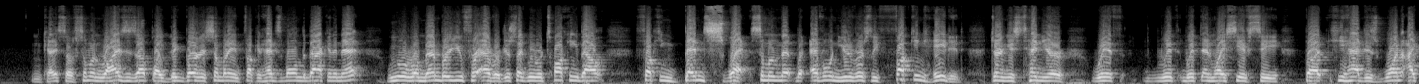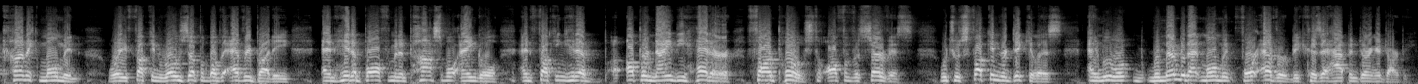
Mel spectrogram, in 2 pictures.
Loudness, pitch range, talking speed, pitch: -13 LUFS, 165-190 Hz, 215 wpm, 175 Hz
